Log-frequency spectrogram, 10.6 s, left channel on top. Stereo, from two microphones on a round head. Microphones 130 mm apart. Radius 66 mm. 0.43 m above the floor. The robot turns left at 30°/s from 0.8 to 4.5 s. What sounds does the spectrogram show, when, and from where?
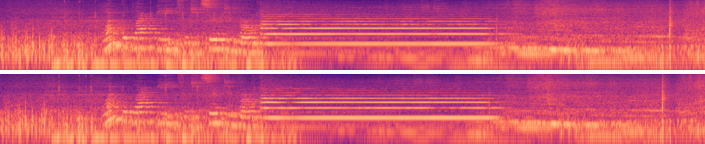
1.5 s a woman speaking: 55° left, 9 m; by 3.8 s 10° right, 9 m
3.9 s a trumpet: 5° right (ahead or behind), 5.5 m; by 7.4 s 15° left (ahead or behind), 5.5 m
